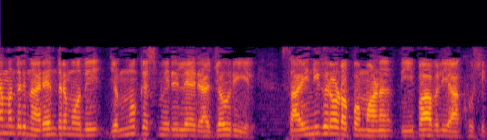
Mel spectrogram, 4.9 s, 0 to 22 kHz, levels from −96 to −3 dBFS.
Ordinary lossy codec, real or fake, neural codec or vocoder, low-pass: none; real; none; 5.4 kHz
